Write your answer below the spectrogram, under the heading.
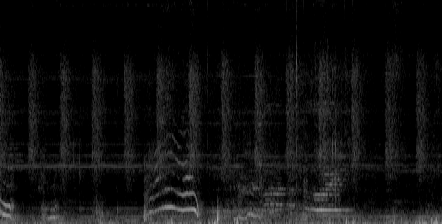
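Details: Kitten playing with its mother cat: several drawn-out meows that arch up and fall back, the loudest near the middle, followed by shorter, thinner mews and a brief higher squeak, over a faint steady background hum.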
